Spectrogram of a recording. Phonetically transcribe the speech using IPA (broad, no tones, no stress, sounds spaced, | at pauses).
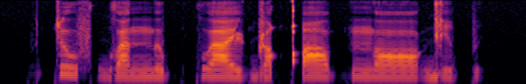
t u f ɡʷ a n̪ ɯ p kʷ aː j ɖ u qʼ ɔː p n̪ ɔː ɡ i p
